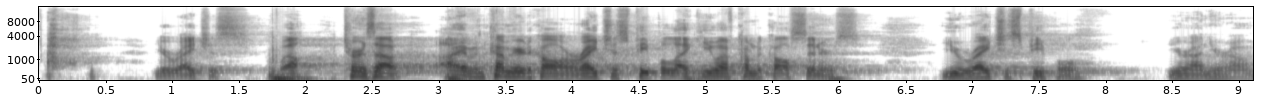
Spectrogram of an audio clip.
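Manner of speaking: play-acted heavy sarcasm, needling tone. Acting out Jesus answering the Pharisees: imitating Jesus's sarcasm. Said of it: "he offered them nothing but sarcasm".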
